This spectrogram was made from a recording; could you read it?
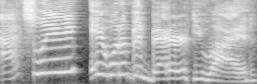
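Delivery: ordinary talk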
